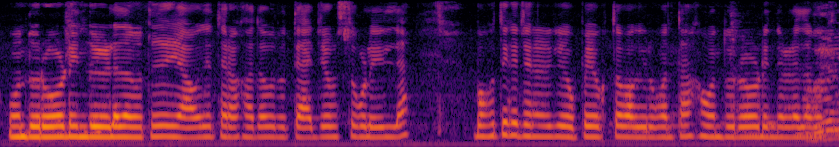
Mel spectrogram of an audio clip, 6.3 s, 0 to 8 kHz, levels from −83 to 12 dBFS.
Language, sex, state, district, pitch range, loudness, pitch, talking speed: Kannada, female, Karnataka, Belgaum, 210-220 Hz, -20 LUFS, 215 Hz, 160 wpm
